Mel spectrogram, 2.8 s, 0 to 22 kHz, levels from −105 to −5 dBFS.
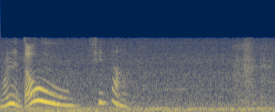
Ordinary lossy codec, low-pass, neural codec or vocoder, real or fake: none; 5.4 kHz; none; real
